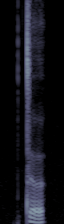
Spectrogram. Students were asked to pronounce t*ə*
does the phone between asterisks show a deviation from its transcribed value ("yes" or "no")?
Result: no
